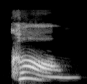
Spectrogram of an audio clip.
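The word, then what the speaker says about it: comb: है लास्ट में देखिए एम बी का कॉमिनेशन है एम के बाद बी आ रहा है तो in this case B will रिमन silent तो यह बोलेगा क्या बन जाएगा कम इसको हम बोलेंगे कॉम तो जो है बी का साउंड नहीं आएगा the next word will be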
